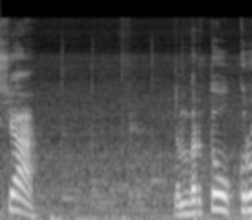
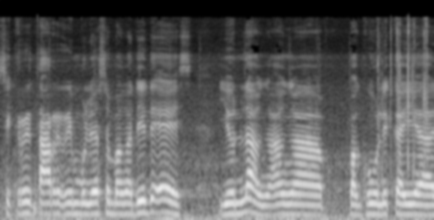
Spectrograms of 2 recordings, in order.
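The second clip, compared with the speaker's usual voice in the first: ordinary delivery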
